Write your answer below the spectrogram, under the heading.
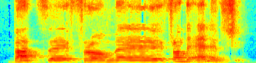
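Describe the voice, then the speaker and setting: Very slow speech from a woman, carried by audible echo in the room. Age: 70s. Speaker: yoga teacher. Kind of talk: interview. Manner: halting.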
